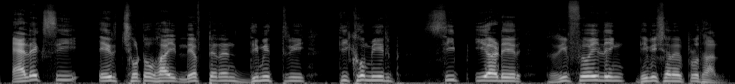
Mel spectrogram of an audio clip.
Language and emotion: Bengali, neutral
